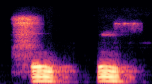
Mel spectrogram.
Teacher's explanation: Les voyelles postérieures nasales mi-ouverte arrondie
